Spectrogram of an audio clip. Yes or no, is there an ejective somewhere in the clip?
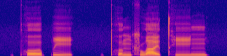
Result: no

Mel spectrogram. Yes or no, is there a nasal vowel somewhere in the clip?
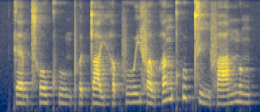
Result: no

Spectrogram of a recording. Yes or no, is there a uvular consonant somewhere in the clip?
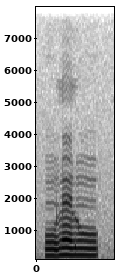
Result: no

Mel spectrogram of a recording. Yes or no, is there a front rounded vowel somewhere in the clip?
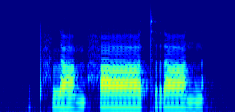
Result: no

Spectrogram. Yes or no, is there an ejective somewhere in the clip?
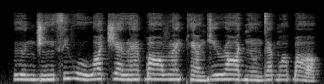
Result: no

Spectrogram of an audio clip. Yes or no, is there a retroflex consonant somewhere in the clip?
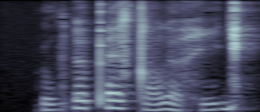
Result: yes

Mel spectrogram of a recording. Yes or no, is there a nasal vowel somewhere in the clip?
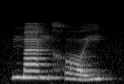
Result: no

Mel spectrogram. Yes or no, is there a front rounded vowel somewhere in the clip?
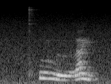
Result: no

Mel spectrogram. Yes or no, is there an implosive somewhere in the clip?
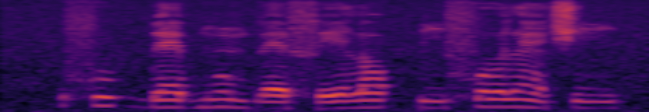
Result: no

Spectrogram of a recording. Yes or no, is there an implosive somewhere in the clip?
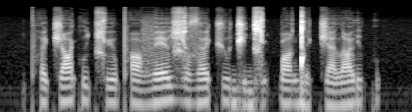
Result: no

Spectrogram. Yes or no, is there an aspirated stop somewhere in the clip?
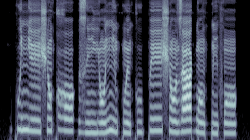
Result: no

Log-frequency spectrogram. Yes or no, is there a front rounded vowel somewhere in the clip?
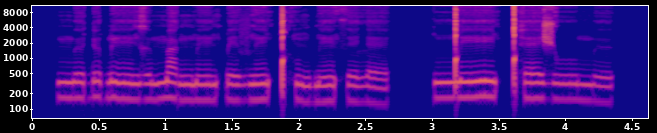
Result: yes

